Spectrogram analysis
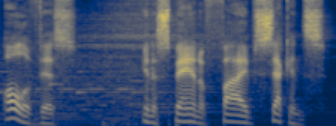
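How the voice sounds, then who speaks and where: A man's voice: medium pitch, animated, takes it slowly, fairly bright tone, soft background music. A man reading his own novel aloud as an audiobook, with dramatic shifts in pace. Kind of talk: audiobook narration.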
